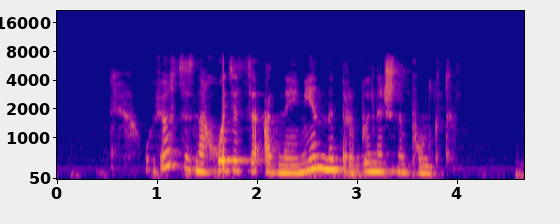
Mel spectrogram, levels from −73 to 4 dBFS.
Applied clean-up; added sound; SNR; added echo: none; none; none; none.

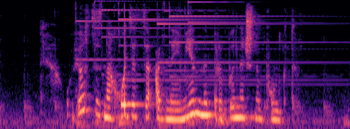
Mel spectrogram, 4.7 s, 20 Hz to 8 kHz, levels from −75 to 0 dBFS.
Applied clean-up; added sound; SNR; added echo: none; Clock; 16 dB; none.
